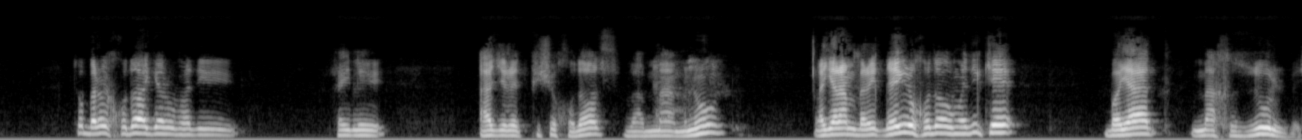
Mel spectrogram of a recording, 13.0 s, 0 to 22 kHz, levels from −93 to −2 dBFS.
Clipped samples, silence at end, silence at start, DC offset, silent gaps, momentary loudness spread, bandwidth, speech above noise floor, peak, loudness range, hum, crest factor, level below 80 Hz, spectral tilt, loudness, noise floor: under 0.1%; 0 s; 0.8 s; 0.7%; none; 15 LU; 7.2 kHz; 48 dB; -2 dBFS; 9 LU; none; 20 dB; -64 dBFS; -8 dB/octave; -20 LUFS; -67 dBFS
